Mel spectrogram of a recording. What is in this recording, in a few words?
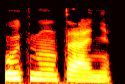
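"haute montagne", French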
